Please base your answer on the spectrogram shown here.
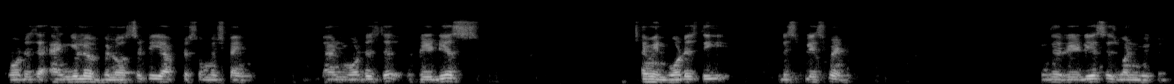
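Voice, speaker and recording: A man's voice: mid-range voice, normal speed, pauses often, highs cut off, a little hiss or hum. Man with an Indian accent teaching physics. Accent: Indian English. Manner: steady, explanatory, walks through steps aloud. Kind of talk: classroom lecture.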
